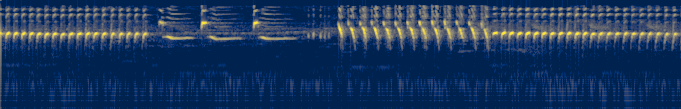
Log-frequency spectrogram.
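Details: Young canary song used to stimulate singing and rolling: a steady pure trill, a few short slurred notes, then a fast buzzy roll of rapidly repeated notes, returning to the even trill, with low background hum.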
